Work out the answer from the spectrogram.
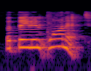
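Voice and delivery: usual speaking voice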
